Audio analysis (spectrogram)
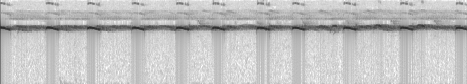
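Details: Dozens of tiny oak toads in puddles of a wet wilderness area, deafening chorus: shrill high chirps repeating steadily a little faster than once per second over a continuous high-pitched hum of other callers.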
